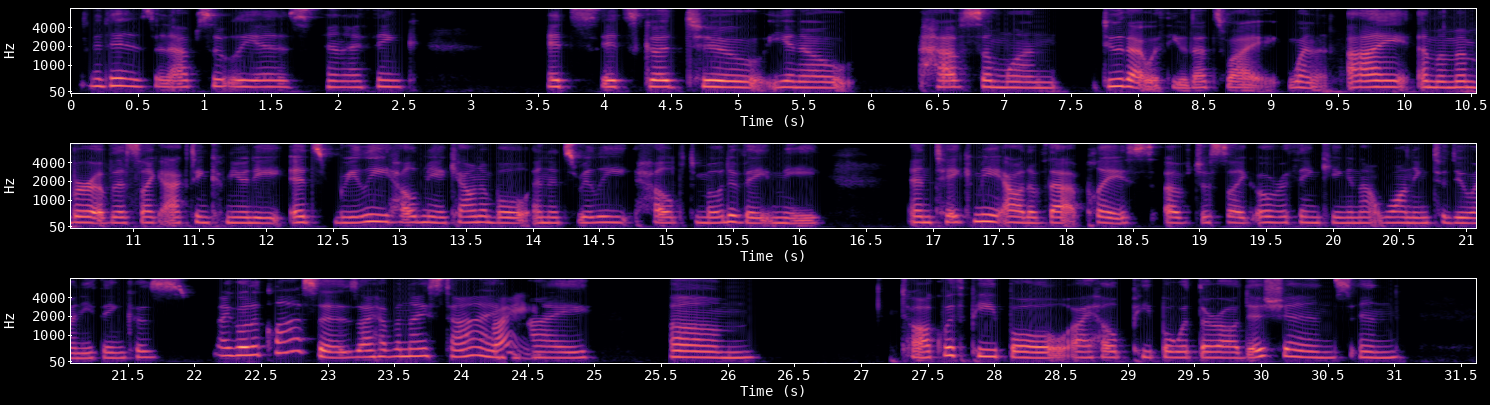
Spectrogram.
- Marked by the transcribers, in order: other background noise; tapping
- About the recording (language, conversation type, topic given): English, unstructured, How can you work toward big goals without burning out, while also building strong, supportive relationships?
- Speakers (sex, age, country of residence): female, 25-29, United States; female, 50-54, United States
